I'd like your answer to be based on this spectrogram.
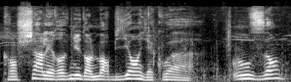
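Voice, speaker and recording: Actor as eager, fast-talking young neighbour. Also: male voice, a little high, background noise, lightly acted. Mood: surprised, sheepish. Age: young adult. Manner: eager, rambling, awkward. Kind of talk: audio drama acting.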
